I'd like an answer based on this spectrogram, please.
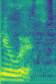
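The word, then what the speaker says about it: Neuwirth: It's BB Newworth. Is it BB Newworth? It's BB. That's how you pronounce it.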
